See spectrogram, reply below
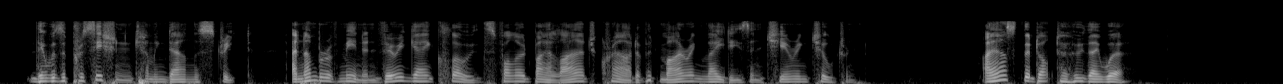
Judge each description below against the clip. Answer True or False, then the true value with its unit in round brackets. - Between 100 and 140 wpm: False (160 wpm)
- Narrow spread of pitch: False (4.2 semitones)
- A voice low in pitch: True (125 Hz)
